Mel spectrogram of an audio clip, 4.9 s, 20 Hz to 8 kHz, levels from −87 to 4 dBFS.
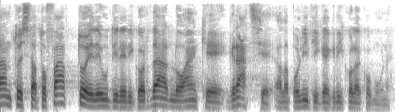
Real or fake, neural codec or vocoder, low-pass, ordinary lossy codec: real; none; 7.2 kHz; none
